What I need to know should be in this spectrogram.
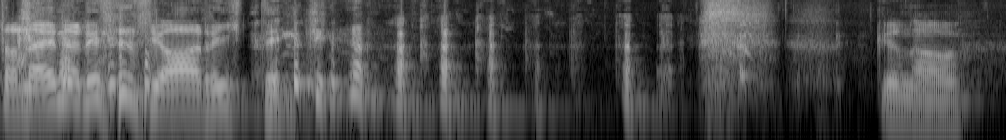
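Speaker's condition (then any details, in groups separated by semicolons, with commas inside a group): No condition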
